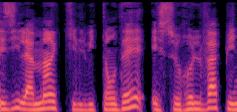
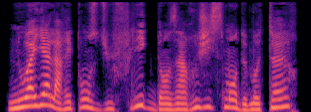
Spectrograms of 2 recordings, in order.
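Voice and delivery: plain reading voice

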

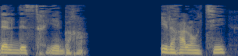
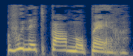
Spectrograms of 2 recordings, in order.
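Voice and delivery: louder, higher, slow indignant retort; raised voice, acted indignation; angry outburst; 6 semitones higher, 5 dB louder, slower than usual. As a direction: snap back, hitting each word hard. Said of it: "Oh là, du calme".

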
